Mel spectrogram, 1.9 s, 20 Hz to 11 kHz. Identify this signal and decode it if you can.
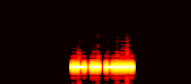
Morse code, heard as a keyed tone, about 49 wpm, 700 Hz. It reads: AI6
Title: USA Call Sign Prefixes - 50wpm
